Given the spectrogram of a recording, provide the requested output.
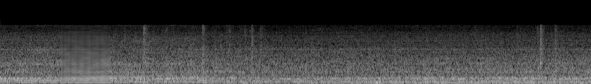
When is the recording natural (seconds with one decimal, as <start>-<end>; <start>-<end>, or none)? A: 0.0-0.6; 1.1-5.9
